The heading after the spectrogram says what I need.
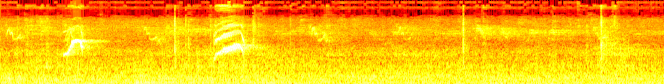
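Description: A cockatiel gives two short, rising whistled chirps about a second apart.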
